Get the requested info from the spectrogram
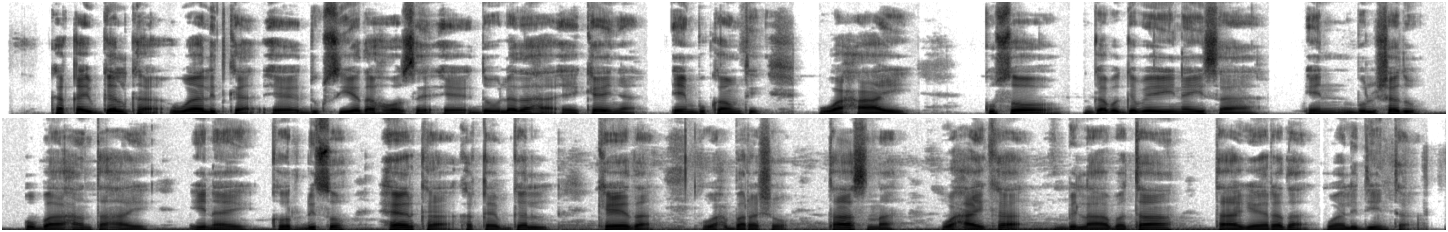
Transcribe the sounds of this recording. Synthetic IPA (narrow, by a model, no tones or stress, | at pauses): kʰɐqɛjbɡɐlkʰɐ̰waːlɪd̪kʰɐɛːd̪ʊɡsɪjɐðɐɦɔːsɛɛːd̪ɔwlɐðɐɦɐ̰ʔɛːkʰɛɲɐ | ɛmbʊkʰawnt̪ʰɪ | wɑħɑj | kʰʊsɔː | ɡɐβɐrɡɐβɛjnɛjsaː | ɪnbʊlʃɐðʊʊbaːɦɐnt̪ʰɐɦɛjɪnɛjkʰɔrɖɪsɔħɛːrkʰɐ̰kʰɐqɛːbɡɐlkʰɛːðɐwɑħbɐɾɐʃɔt̪ʰaːsnɐwɑħɑjkʰɐ̰bɪlaːβɐt̪ʰaːt̪ʰaːɣɛːɾɐðɐwɑaːlɪðiːnt̪ʰɐ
